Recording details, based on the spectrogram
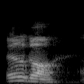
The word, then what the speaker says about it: Ødegaard: Odegaard.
